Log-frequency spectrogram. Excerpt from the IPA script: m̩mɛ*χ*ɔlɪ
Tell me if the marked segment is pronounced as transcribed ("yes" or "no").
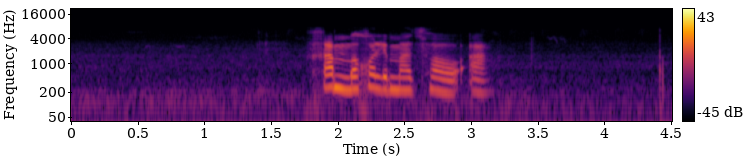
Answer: yes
